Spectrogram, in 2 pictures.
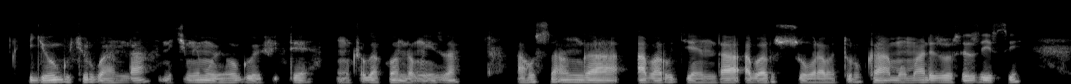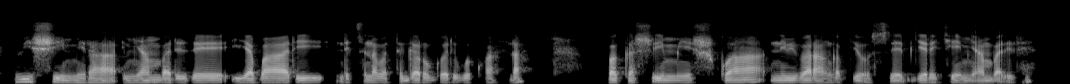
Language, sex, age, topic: Kinyarwanda, male, 25-35, health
